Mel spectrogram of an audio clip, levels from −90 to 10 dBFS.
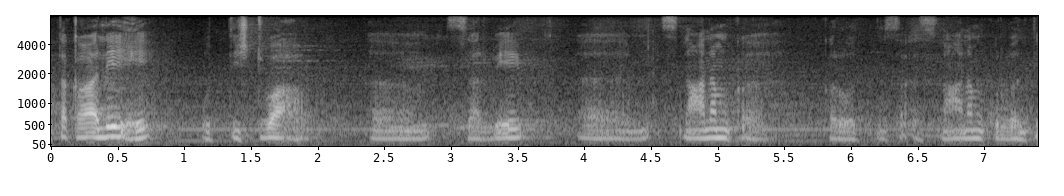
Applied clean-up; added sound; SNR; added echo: none; Bowed string instrument; 20 dB; none.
